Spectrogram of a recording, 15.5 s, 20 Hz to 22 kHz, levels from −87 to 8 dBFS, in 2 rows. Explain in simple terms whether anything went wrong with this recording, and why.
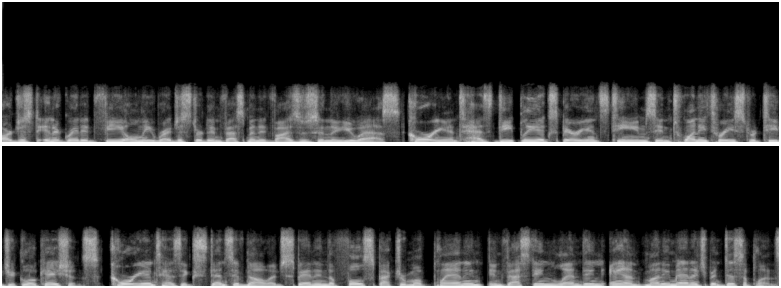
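Gain pumping runs through the whole speech clip, from the first second to the last. The likely cause is a microphone level set far too high, with an automatic limiter yanking it down on every loud sound. A noise gate would cut the background to silence in the pauses.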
